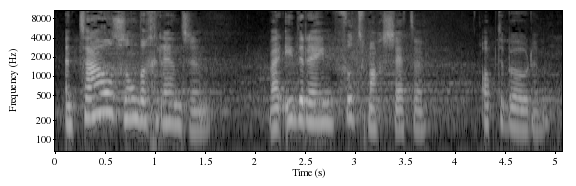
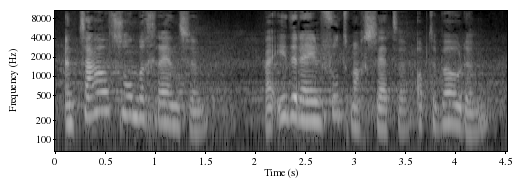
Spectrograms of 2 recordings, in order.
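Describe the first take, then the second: First: There is a pause after 'grenzen'. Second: The phrase runs on without a pause. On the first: The speaker calls it wrong. "Dat moet aan elkaar" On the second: The speaker calls it right. "Doe het nog een keer"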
